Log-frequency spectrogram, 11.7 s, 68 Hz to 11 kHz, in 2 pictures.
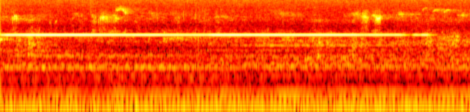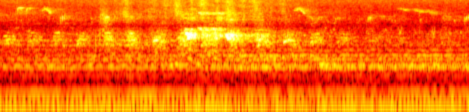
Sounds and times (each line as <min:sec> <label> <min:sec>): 0:00.0 birds 0:11.7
